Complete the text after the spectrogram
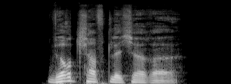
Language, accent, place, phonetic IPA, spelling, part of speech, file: German, Germany, Berlin, [ˈvɪʁtʃaftlɪçəʁə], wirtschaftlichere, adjective, De-wirtschaftlichere.ogg
- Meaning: inflection of wirtschaftlich: 1. strong/mixed nominative/accusative feminine singular comparative degree 2. strong nominative/accusative plural comparative degree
